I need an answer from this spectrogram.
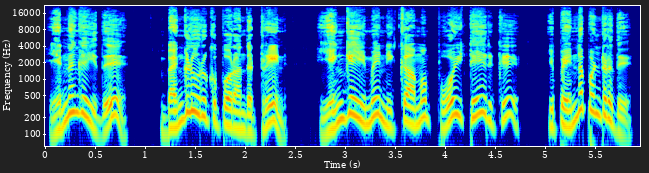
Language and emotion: Tamil, surprised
